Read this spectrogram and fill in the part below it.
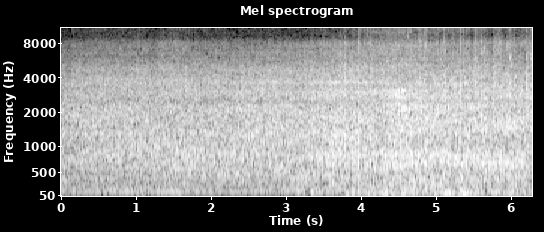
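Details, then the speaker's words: Hornby R041 GWR Class 57xx Pannier tank model loco after a new rear motor bearing, pulling wagons round the track; smooth even high-pitched motor whirr with steady rail clatter, much quieter, no grinding or rattle: normal running. "so it's definitely running an awful lot quieter with that new rear bearing"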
